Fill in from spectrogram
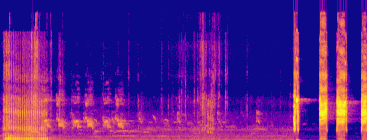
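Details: Kala teetar, the black francolin, calling at the end: four harsh, broadband rasping notes in a quick burst. They follow a loud low noisy sound and quieter chirps at the start.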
